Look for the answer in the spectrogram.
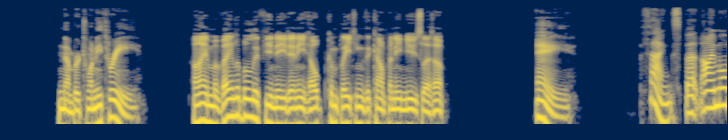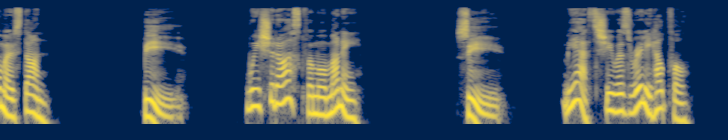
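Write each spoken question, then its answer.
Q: I'm available if you need any help completing the company newsletter.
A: A: Thanks, but I'm almost done.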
